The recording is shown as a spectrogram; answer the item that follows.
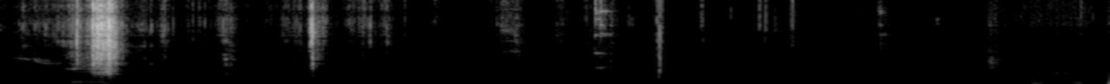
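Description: Short, crisp cutting sounds of fresh ginger being cut by hand: one sharp stroke about half a second in, a lighter one just after a second, then a couple of faint ticks.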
